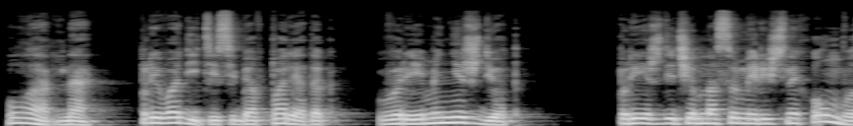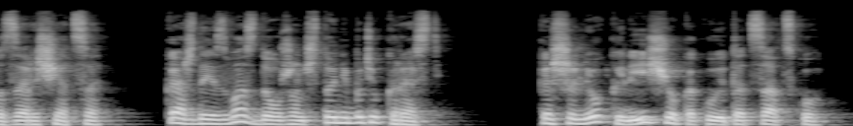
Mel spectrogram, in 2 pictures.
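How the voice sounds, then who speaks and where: A man voicing a bossy, sharp-tongued young girl thief who leads a gang of boys, scolding and commanding. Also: medium pitch, moderate pace, natural voice. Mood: brisk.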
